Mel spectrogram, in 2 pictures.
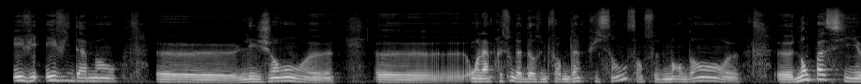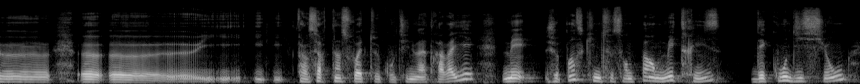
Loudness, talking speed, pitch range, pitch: -24 LUFS, 150 wpm, 115-165 Hz, 135 Hz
